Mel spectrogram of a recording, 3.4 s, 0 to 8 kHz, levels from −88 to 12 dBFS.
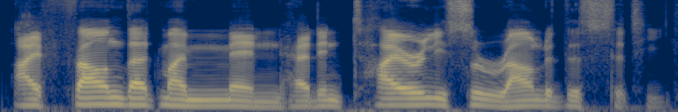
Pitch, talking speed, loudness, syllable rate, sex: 110 Hz, 175 wpm, -20 LUFS, 5.0 syllables/s, male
